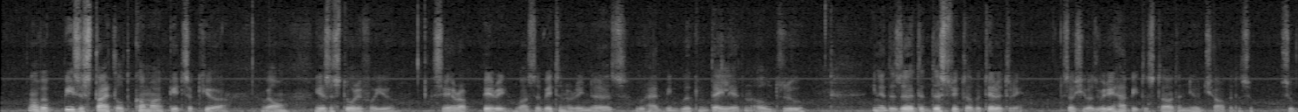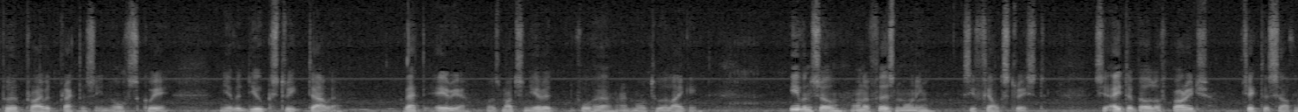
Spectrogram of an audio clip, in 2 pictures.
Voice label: South Africa Common, dialect samples

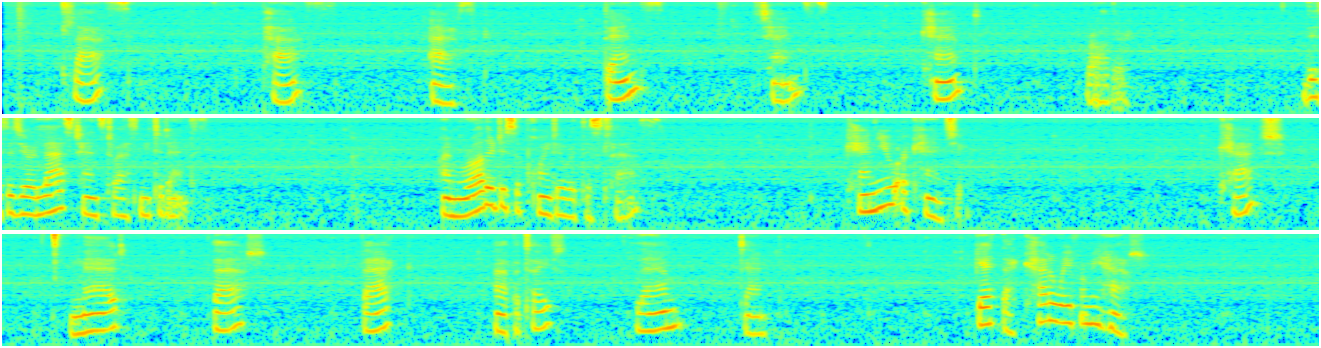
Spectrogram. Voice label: irish practice, dialect samples, ireland

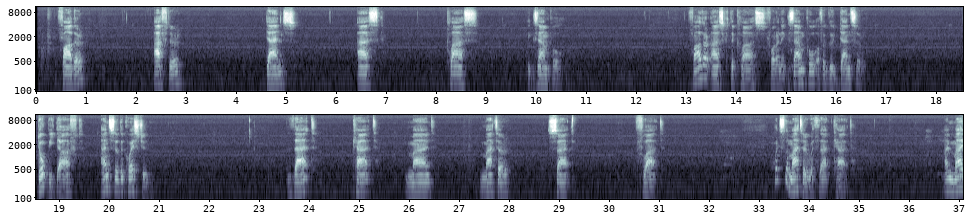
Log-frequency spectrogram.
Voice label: Scotland Practice, dialect samples

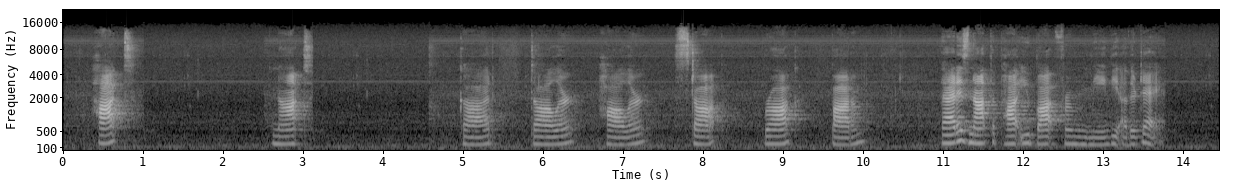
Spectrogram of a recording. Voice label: us ny pennsylvania practice; usa; dialect samples

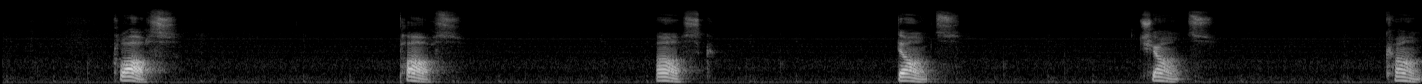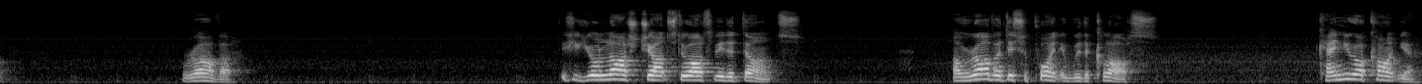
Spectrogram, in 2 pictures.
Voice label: London, dialects; England; London 1; London – Bromley; A male university student in his mid-twenties. This dialect subject was born in Lewisham (Central London)

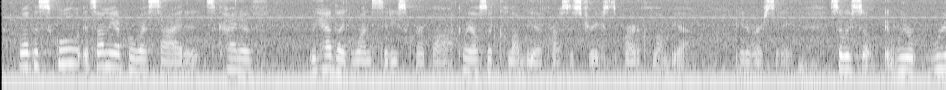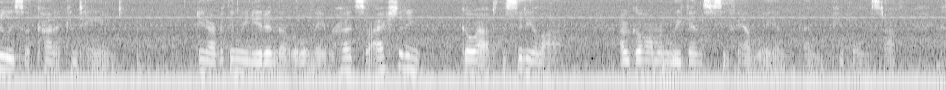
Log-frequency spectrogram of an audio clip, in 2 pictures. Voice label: US New Jersey Conversation, dialect samples; usa; Central Jersey

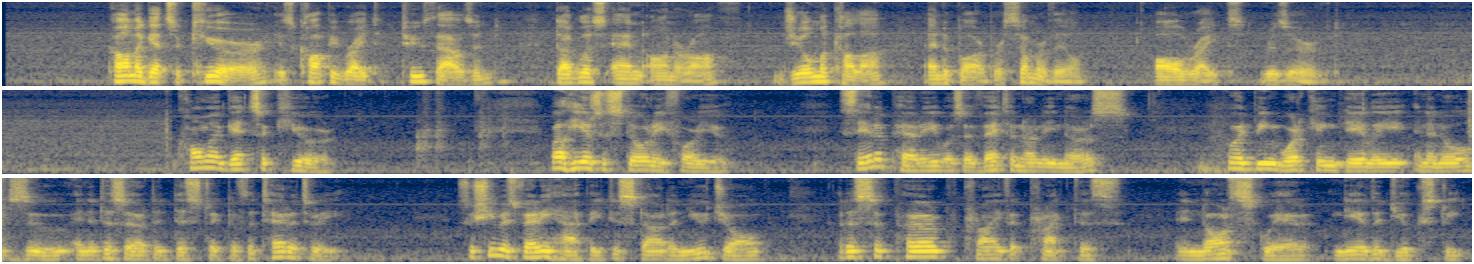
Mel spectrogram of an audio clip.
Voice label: Scotland Common, dialect samples

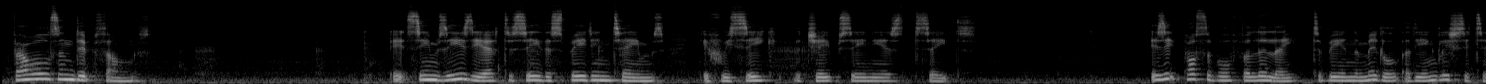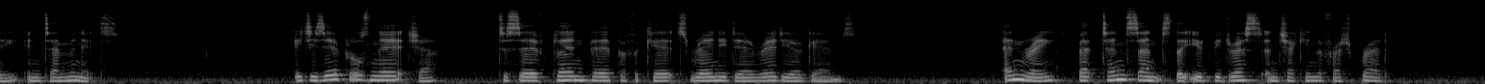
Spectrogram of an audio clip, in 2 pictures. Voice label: england hull, dialects

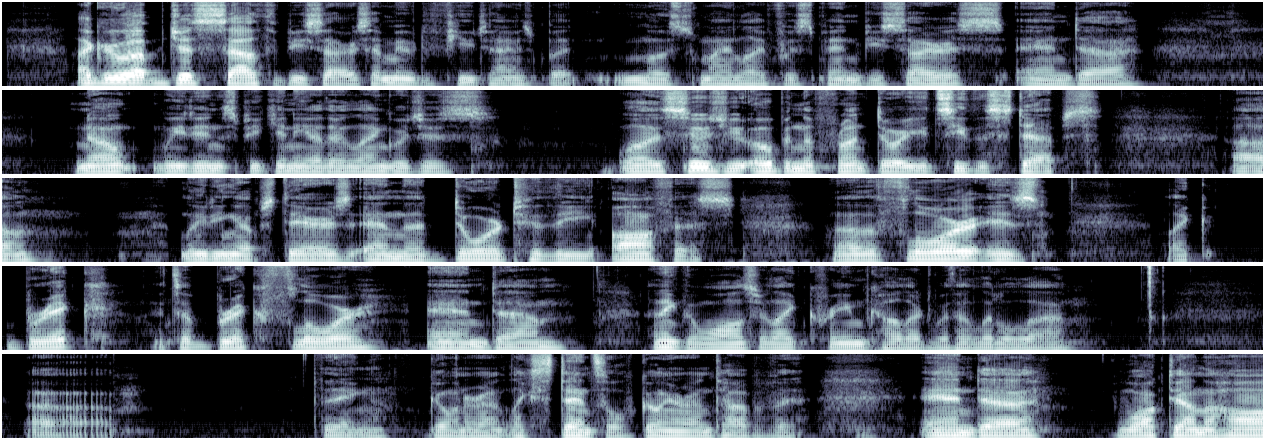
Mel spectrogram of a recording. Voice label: ohio conversation, dialect samples, usa

